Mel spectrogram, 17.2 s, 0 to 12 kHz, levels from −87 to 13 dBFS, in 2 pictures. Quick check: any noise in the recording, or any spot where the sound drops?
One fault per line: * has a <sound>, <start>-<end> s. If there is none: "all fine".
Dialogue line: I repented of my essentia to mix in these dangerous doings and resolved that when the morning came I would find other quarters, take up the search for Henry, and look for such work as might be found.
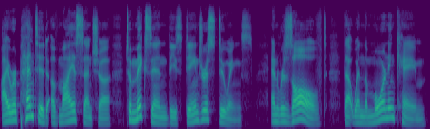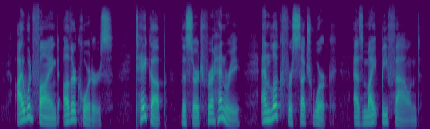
all fine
